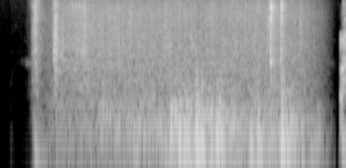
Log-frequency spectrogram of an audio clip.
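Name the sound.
heavy rain with thunder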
